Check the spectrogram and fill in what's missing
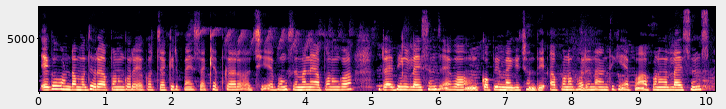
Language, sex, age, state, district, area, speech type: Odia, female, 18-30, Odisha, Koraput, urban, spontaneous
